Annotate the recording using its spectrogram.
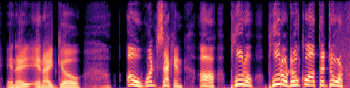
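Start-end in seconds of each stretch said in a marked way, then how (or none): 1.6-4.3 high squeaky mouse, distracted by the dog; Mickey. Mouse on the game mic warns his dog, Mickey voice. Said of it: "I'm on the mic as Mickey".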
